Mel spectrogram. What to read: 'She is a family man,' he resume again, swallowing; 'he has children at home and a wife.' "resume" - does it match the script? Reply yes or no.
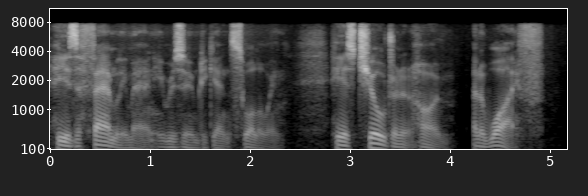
no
